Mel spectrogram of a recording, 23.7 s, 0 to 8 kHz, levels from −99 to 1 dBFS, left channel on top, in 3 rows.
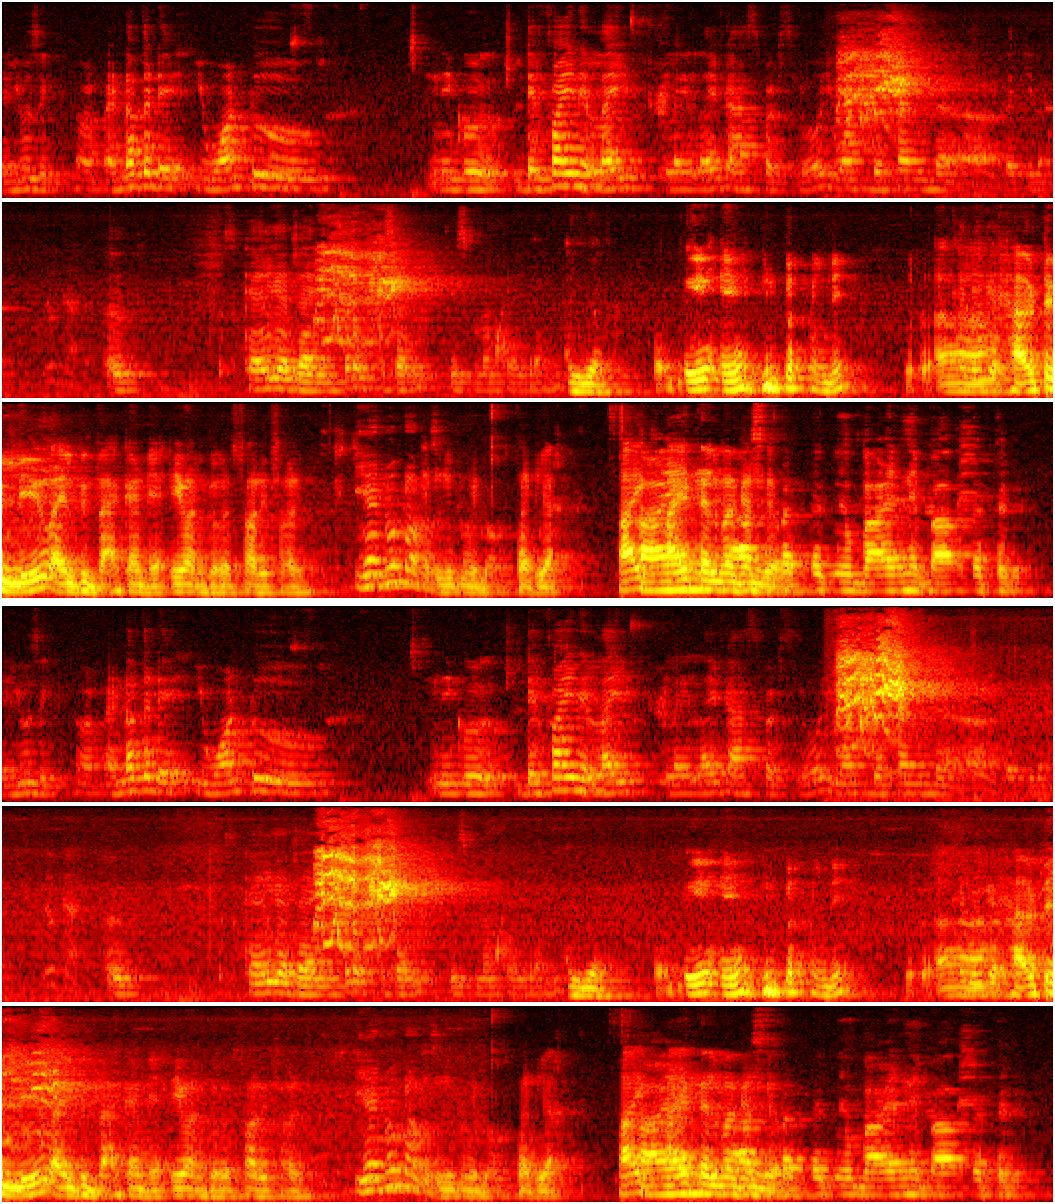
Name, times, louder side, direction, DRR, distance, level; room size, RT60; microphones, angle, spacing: voice 1, 0.0-2.3 3.2-7.9 8.6-8.9 9.4-12.1 15.0-15.5 18.4-19.7 20.4-20.6 22.9-23.1, left 1 dB, 10° left, 4 dB, 1.5 m, -36 dB
sound 1, 6.2-7.4 8.2-8.4 9.1-9.5 10.2-11.3 14.0-14.1 15.6-16.5, right 11 dB, 90° right, 0.5 m, -27 dB
voice 2, 12.1-12.4 12.8-14.2 14.8-18.0 19.0-19.9 20.4-21.7, left 3 dB, 30° left, 4 dB, 0.4 m, -25 dB
voice 3, 20.5-23.4, left 4 dB, 90° left, 1 dB, 0.6 m, -27 dB
9.6 x 4.6 x 7.7 m, 0.64 s
head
